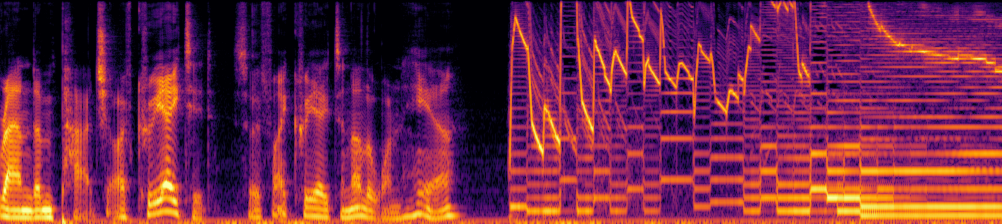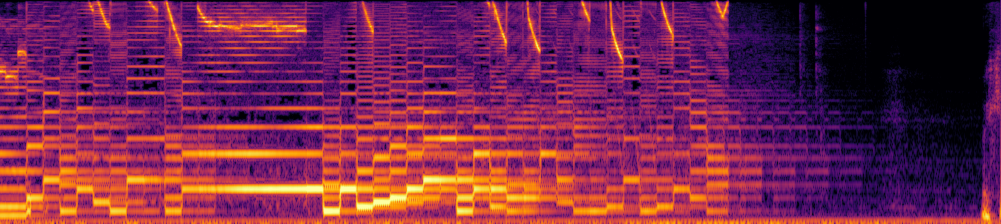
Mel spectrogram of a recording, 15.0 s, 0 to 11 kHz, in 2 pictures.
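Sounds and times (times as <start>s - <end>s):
synthesizer notes sliding down: 3.8s - 14.0s.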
